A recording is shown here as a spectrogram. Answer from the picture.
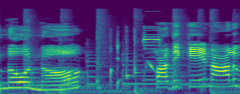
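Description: A cartoon character's voice speaking in short phrases over light background music.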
